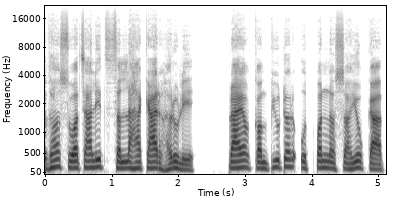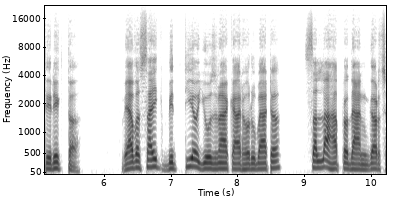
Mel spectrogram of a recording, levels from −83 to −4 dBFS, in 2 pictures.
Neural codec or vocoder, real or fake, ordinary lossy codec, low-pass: autoencoder, 48 kHz, 32 numbers a frame, DAC-VAE, trained on Japanese speech; fake; none; none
